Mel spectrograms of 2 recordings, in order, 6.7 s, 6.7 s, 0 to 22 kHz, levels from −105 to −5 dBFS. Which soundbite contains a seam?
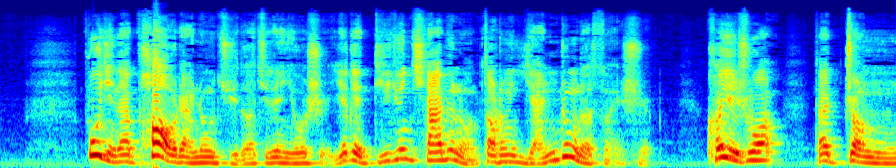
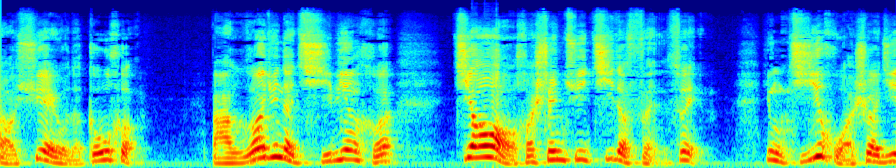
first; 1 cut; at 5.1 s

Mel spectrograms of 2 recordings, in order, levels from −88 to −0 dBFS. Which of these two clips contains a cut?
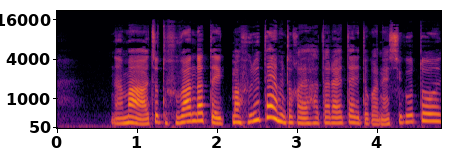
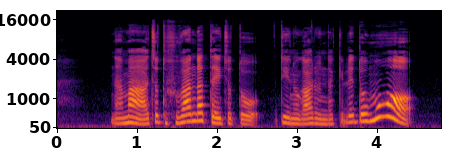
first; 1 cut; at 2.1 s

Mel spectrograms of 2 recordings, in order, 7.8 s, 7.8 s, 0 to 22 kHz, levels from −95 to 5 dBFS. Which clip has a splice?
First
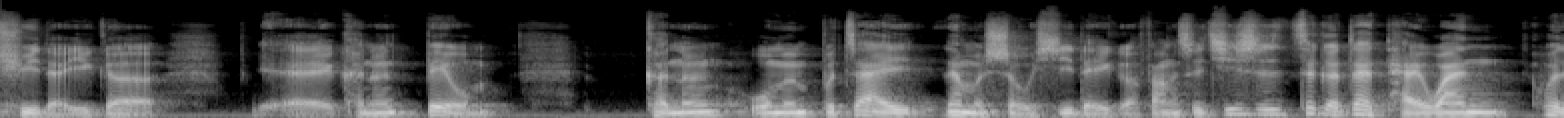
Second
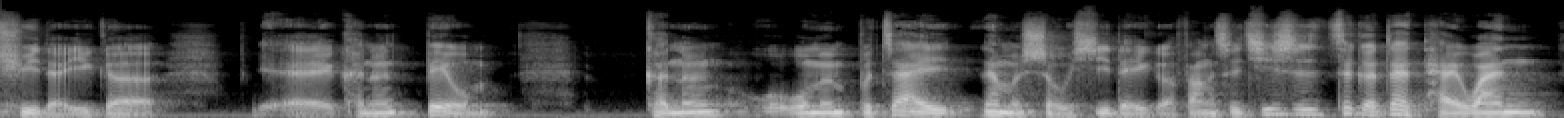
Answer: first; 1 cut; at 3.8 s

